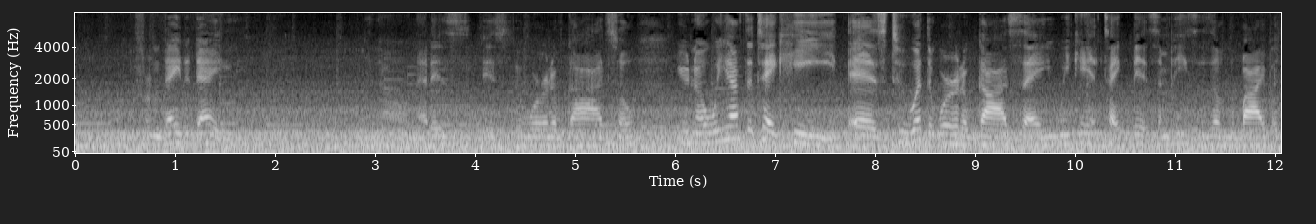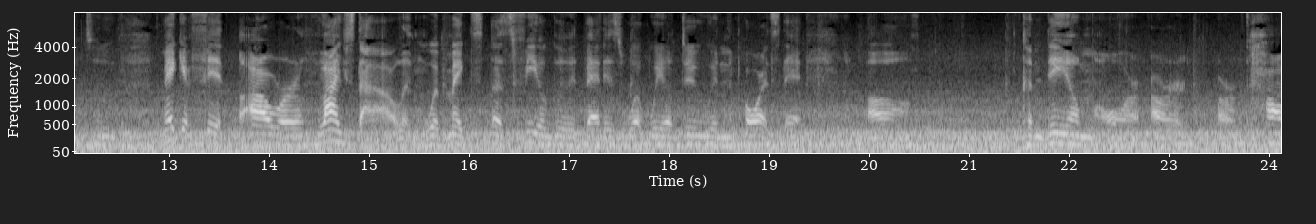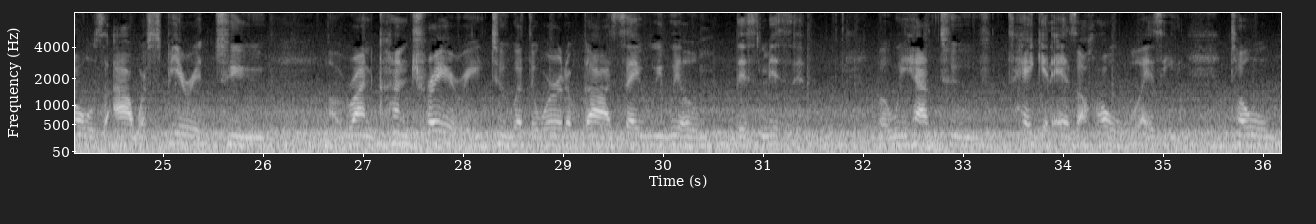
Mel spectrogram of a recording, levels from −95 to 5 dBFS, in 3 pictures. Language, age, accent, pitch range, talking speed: English, 40-59, American, 125-140 Hz, 155 wpm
